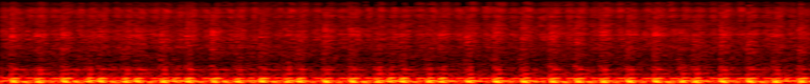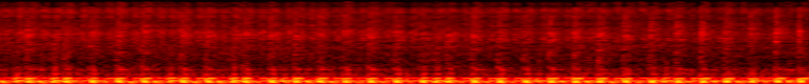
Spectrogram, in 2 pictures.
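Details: Motorcycle engine rebuilt under warranty after failure (crankcase repaired), just started and still tight for break-in: tight, even single-cylinder putter at idle, about four beats a second, no clatter or knock. Smooth.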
